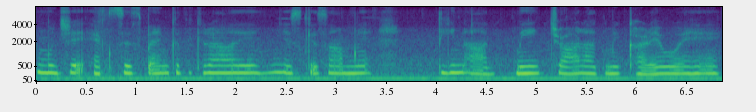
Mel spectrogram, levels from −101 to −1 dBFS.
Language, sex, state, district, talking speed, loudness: Hindi, female, Andhra Pradesh, Visakhapatnam, 140 wpm, -31 LUFS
